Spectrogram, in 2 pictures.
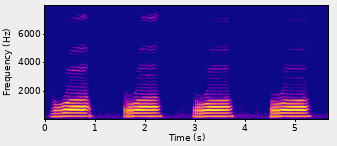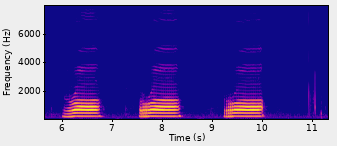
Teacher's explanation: रा ज़ुबान की नोक की पीठ को ऊपर के दांतों की मसोड़ों को लगाने से रा निकलता है।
